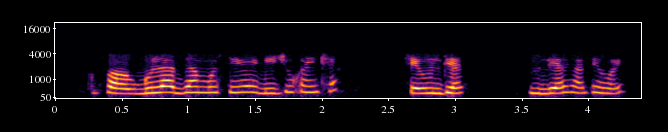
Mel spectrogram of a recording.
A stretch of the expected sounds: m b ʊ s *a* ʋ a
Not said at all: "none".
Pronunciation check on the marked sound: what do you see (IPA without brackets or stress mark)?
i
